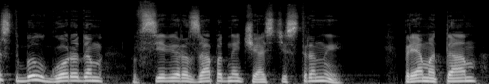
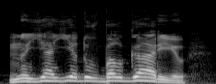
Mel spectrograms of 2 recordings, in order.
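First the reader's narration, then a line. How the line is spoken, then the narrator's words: Pleading. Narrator (Russian): взмолился я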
